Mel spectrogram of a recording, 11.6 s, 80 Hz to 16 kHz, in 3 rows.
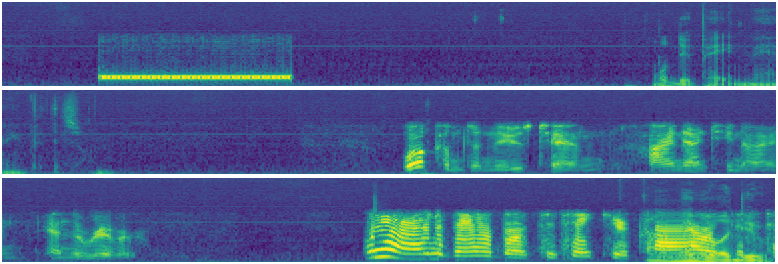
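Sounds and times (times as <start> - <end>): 
telephone ring tone from a call to a desk line: 0.5 - 1.5
speech: 3.4 - 4.6, 5.9 - 8.5, 9.5 - 11.5.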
